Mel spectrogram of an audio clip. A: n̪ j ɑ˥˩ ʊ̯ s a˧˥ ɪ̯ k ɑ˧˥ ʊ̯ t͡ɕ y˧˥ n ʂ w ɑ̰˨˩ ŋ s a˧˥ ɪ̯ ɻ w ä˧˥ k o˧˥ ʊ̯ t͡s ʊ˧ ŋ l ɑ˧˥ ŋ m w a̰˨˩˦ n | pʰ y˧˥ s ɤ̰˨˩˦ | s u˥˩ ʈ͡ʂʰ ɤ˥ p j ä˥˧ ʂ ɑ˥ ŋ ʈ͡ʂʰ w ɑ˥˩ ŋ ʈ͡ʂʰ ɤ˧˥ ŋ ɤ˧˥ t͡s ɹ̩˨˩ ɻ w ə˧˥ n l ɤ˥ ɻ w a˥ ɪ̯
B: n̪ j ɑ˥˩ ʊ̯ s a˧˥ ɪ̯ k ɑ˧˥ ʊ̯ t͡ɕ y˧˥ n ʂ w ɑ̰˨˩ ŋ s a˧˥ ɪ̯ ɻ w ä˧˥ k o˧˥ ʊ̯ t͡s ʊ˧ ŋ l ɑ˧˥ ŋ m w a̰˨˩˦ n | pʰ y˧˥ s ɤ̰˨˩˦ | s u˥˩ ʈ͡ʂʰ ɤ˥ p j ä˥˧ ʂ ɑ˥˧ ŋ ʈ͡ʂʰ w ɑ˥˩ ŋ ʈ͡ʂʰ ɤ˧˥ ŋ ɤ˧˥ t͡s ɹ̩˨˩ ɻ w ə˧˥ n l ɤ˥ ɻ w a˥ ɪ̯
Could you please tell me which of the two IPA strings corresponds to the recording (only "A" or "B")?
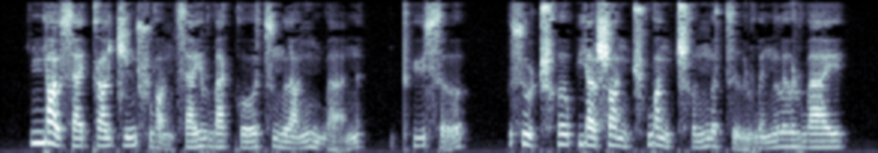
B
